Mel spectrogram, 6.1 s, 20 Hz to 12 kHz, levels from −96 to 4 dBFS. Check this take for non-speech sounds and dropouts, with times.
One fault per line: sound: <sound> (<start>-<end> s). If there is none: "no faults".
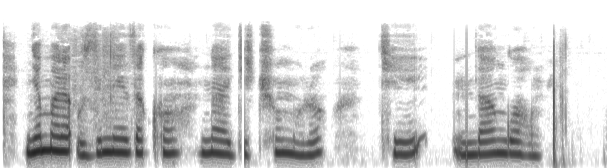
sound: dropout (2.4-2.4 s)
